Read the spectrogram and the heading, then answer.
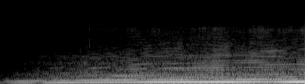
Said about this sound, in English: At least four times a day, a Cape Air pilot fires up a nine-seat propeller plane in Hagerstown, Maryland, and takes off for Baltimore, sometimes with no passengers aboard.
